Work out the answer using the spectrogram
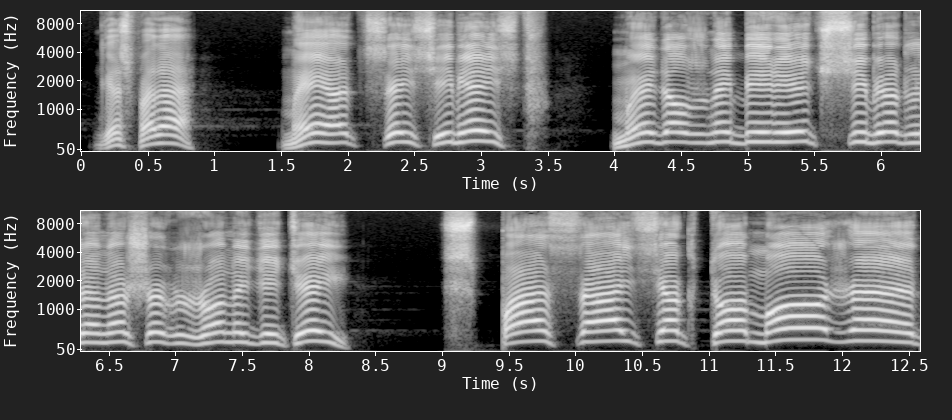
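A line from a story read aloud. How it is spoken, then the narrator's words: Guard chief yelling. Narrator (Russian): завопил начальник караула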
